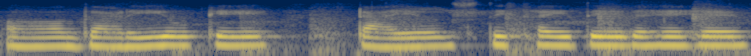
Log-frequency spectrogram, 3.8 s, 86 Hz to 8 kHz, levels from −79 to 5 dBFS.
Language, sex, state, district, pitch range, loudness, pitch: Hindi, female, Maharashtra, Gondia, 200-210 Hz, -14 LUFS, 210 Hz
